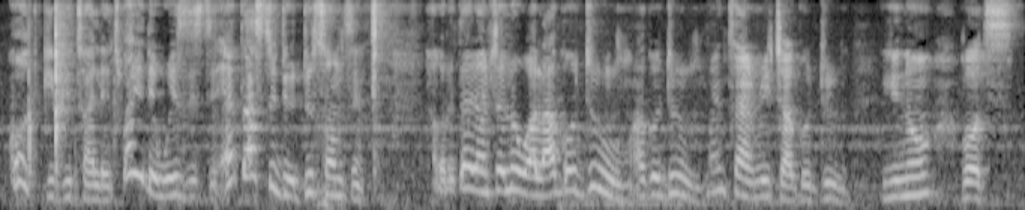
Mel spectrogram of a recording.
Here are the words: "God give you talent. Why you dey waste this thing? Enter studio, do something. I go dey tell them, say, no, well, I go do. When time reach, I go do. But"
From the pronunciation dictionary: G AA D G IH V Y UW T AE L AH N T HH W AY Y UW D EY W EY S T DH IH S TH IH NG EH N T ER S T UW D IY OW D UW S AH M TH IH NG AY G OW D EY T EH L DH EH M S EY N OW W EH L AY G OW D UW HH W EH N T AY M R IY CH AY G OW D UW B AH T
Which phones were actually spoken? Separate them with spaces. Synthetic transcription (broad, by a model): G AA D G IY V Y UW T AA L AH N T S W AY Y UW D EY W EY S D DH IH S T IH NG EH N T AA S T UW D IY OW D UW S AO M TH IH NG AY G OW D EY T EH L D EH M S EY N OW W EH L AY G OW D UW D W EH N T AY M R IY CH AY G OW D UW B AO T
